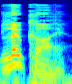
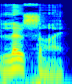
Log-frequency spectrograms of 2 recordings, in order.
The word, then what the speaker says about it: loci: we're going to be looking at locai or as a sometimes pronounced Losi it is the plural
